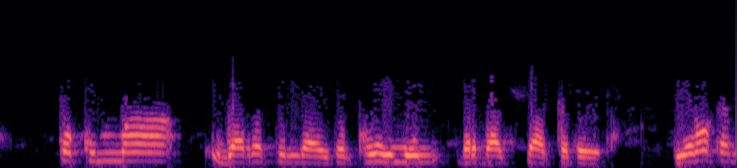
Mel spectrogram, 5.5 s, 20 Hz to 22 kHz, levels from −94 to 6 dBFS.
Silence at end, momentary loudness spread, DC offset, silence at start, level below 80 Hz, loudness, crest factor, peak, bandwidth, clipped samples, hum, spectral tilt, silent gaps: 0 s; 7 LU; under 0.1%; 0.45 s; -72 dBFS; -27 LUFS; 14 dB; -14 dBFS; 3.3 kHz; under 0.1%; none; -5.5 dB/octave; none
